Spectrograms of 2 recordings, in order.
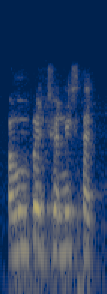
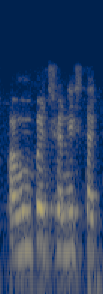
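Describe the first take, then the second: Both takes have the same delivery.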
